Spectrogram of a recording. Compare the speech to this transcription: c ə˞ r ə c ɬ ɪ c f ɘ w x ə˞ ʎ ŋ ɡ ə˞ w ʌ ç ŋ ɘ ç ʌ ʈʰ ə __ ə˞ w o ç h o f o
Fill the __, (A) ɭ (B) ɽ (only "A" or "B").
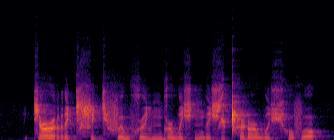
B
